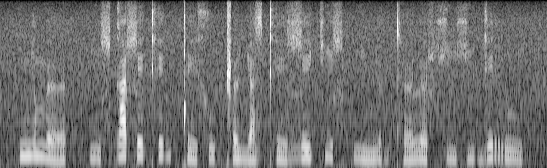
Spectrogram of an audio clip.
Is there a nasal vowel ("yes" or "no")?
no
